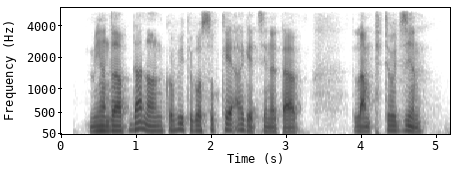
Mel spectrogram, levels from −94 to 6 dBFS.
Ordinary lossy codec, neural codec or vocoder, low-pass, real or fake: none; codec, 16 kHz, 1.1 kbps, Voila-Tokenizer; 5.4 kHz; fake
